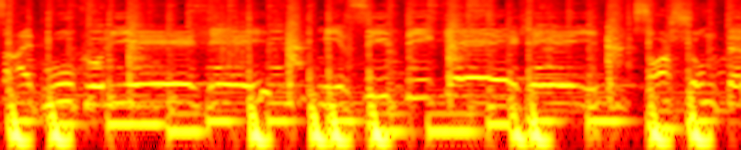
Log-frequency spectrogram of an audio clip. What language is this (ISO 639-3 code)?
ron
